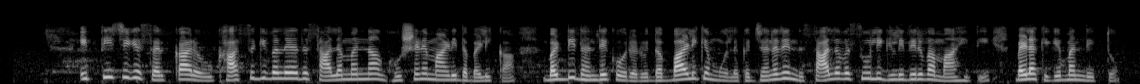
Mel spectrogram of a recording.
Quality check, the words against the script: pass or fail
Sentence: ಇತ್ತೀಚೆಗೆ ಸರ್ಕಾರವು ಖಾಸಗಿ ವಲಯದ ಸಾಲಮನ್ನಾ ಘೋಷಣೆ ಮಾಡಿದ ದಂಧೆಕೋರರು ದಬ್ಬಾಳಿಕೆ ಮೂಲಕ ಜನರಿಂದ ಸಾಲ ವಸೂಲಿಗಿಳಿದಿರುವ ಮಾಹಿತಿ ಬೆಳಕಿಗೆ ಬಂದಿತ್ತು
fail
